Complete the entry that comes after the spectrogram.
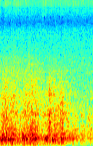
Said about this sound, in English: Y'all hear that storm out there?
